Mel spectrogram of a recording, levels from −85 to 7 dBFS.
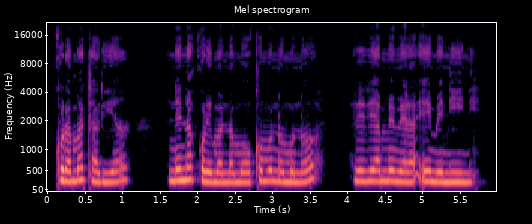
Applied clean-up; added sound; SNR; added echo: none; none; none; none.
